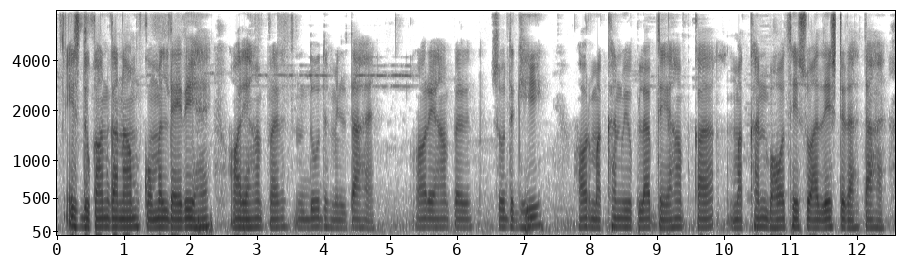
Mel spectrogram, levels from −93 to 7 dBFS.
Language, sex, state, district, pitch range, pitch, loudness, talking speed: Hindi, male, Bihar, Gaya, 105-115 Hz, 110 Hz, -17 LUFS, 150 wpm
